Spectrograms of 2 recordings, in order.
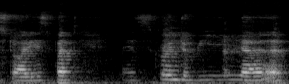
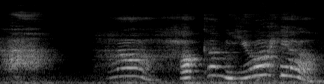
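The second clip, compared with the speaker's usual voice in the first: surprised greeting; 8 semitones higher, 5 dB quieter, much slower than usual. Retold or imitated. Surprised greeting of old relative.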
